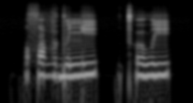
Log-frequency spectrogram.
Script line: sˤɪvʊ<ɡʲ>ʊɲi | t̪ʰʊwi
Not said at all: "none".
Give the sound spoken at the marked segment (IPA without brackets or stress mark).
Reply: d̪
